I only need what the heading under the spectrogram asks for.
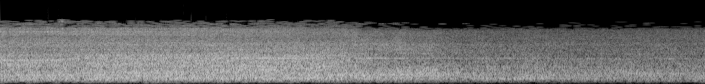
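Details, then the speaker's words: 1999 Ford Ranger 3.0 after camshaft synchronizer and sensor replacement: engine starts and settles into a steady, even idle with a smooth hiss, no knocks or misses. Normal idle. "She started up. Started her up. Seems to be running just fine."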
